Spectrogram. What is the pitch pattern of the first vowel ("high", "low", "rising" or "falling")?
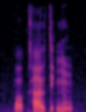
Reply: low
